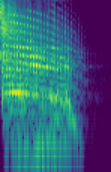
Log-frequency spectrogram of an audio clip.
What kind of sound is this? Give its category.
Sound effects > Experimental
